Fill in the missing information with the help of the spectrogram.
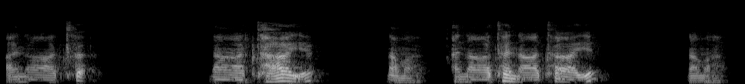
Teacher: You have to pay attention to the Tha, which is the second letter in the Tha Varga, so it has to be aspirated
